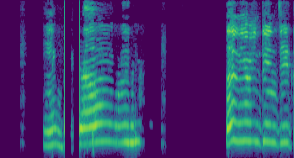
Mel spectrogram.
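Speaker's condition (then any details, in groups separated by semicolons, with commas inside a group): Cerebral palsy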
